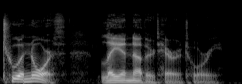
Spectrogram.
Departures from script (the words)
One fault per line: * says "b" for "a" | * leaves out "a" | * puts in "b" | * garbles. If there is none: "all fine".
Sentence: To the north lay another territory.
* says "a" for "the"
